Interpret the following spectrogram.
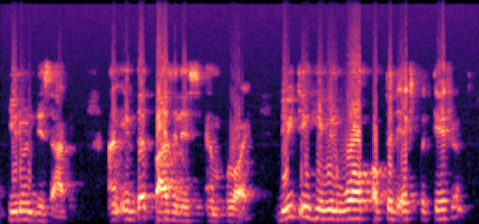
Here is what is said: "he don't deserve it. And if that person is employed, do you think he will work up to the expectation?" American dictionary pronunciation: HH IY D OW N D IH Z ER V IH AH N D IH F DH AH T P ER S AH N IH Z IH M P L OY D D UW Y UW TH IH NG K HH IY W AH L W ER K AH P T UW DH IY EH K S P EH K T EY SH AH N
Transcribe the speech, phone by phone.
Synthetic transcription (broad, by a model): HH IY D OW N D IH S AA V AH N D IH F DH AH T P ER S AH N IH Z IH M P L OY D D UW Y UW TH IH NG K HH IY W AH L W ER K AH P T UW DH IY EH K S P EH K T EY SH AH N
